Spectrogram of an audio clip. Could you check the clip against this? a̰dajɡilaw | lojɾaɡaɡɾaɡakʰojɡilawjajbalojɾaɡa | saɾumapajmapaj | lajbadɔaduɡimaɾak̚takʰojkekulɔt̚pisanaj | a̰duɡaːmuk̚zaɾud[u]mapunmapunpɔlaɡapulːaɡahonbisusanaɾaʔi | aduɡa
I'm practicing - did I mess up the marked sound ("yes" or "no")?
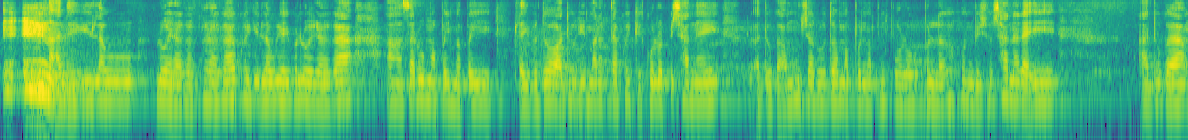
yes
